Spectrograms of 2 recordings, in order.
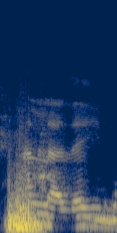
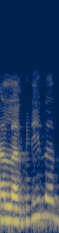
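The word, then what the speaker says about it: اللذين: Al-Ladaini. Tuh. Iya. Kalau nggak cermat bacanya dibaca Al-Ladina tuh.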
